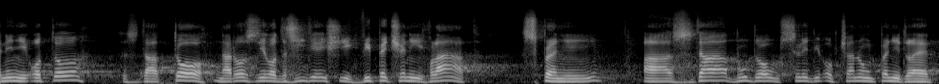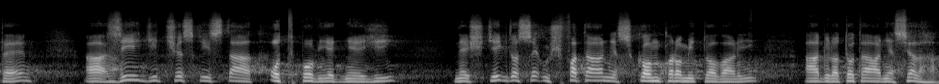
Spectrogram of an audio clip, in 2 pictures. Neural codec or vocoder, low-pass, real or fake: autoencoder, 48 kHz, 32 numbers a frame, DAC-VAE, trained on Japanese speech; 14.4 kHz; fake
